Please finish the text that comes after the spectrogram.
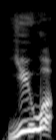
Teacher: Notice how I stressed what, and I pronounced you with a weak form. You what? And many Brits will use the glottal stop at the end instead of a T.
